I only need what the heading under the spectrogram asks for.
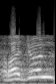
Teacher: يجوز لنا أن نسكن عينه فنقول رجل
